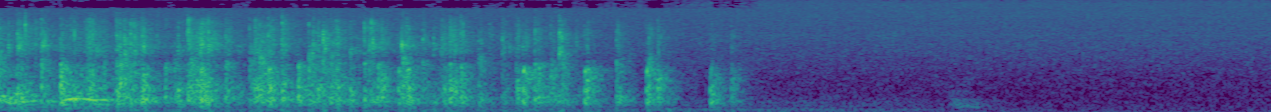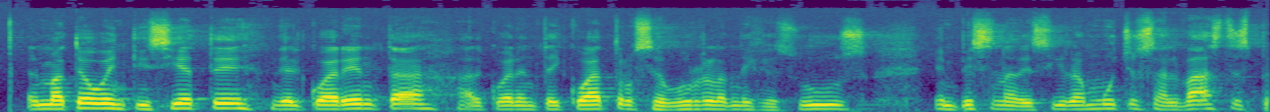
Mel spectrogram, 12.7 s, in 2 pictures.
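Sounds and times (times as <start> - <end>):
audience applause: 0.0 - 3.8
speech: 6.5 - 12.7.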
